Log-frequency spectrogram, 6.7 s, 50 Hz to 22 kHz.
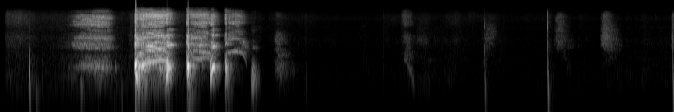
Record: {"cough_length": "6.7 s", "cough_amplitude": 29204, "cough_signal_mean_std_ratio": 0.23, "survey_phase": "beta (2021-08-13 to 2022-03-07)", "age": "65+", "gender": "Female", "wearing_mask": "No", "symptom_cough_any": true, "smoker_status": "Never smoked", "respiratory_condition_asthma": false, "respiratory_condition_other": false, "recruitment_source": "REACT", "submission_delay": "1 day", "covid_test_result": "Negative", "covid_test_method": "RT-qPCR", "influenza_a_test_result": "Unknown/Void", "influenza_b_test_result": "Unknown/Void"}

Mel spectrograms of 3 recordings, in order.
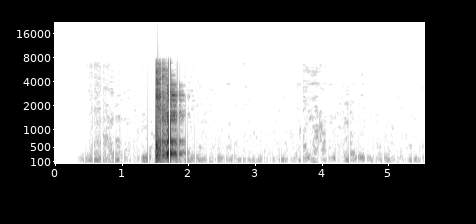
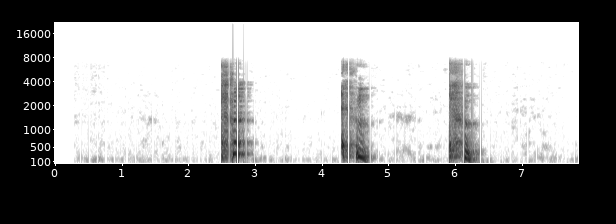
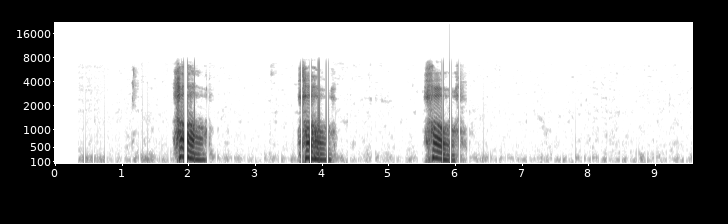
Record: {"cough_length": "5.5 s", "cough_amplitude": 27347, "cough_signal_mean_std_ratio": 0.16, "three_cough_length": "7.9 s", "three_cough_amplitude": 27643, "three_cough_signal_mean_std_ratio": 0.25, "exhalation_length": "9.6 s", "exhalation_amplitude": 27098, "exhalation_signal_mean_std_ratio": 0.26, "survey_phase": "beta (2021-08-13 to 2022-03-07)", "age": "45-64", "gender": "Female", "wearing_mask": "No", "symptom_none": true, "smoker_status": "Ex-smoker", "respiratory_condition_asthma": false, "respiratory_condition_other": false, "recruitment_source": "REACT", "submission_delay": "1 day", "covid_test_result": "Negative", "covid_test_method": "RT-qPCR"}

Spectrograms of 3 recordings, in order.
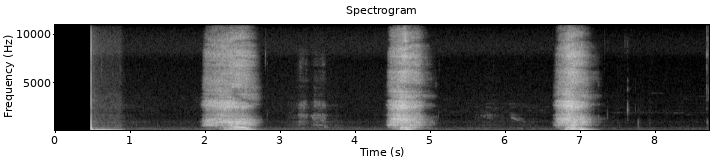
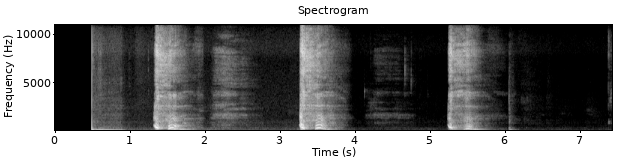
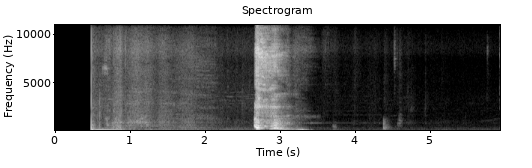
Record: {"exhalation_length": "8.7 s", "exhalation_amplitude": 23189, "exhalation_signal_mean_std_ratio": 0.36, "three_cough_length": "7.4 s", "three_cough_amplitude": 26028, "three_cough_signal_mean_std_ratio": 0.29, "cough_length": "5.9 s", "cough_amplitude": 26028, "cough_signal_mean_std_ratio": 0.24, "survey_phase": "beta (2021-08-13 to 2022-03-07)", "age": "65+", "gender": "Male", "wearing_mask": "No", "symptom_none": true, "smoker_status": "Current smoker (e-cigarettes or vapes only)", "respiratory_condition_asthma": false, "respiratory_condition_other": false, "recruitment_source": "REACT", "submission_delay": "4 days", "covid_test_result": "Negative", "covid_test_method": "RT-qPCR", "influenza_a_test_result": "Unknown/Void", "influenza_b_test_result": "Unknown/Void"}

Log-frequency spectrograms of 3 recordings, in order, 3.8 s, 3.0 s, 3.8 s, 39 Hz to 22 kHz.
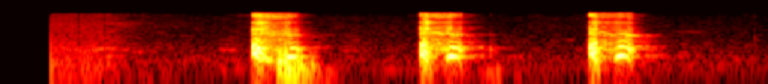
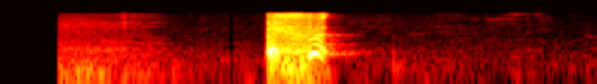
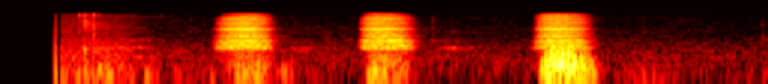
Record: {"three_cough_length": "3.8 s", "three_cough_amplitude": 28674, "three_cough_signal_mean_std_ratio": 0.3, "cough_length": "3.0 s", "cough_amplitude": 28998, "cough_signal_mean_std_ratio": 0.24, "exhalation_length": "3.8 s", "exhalation_amplitude": 19280, "exhalation_signal_mean_std_ratio": 0.33, "survey_phase": "alpha (2021-03-01 to 2021-08-12)", "age": "18-44", "gender": "Female", "wearing_mask": "No", "symptom_cough_any": true, "symptom_fatigue": true, "symptom_headache": true, "symptom_change_to_sense_of_smell_or_taste": true, "symptom_onset": "3 days", "smoker_status": "Current smoker (1 to 10 cigarettes per day)", "respiratory_condition_asthma": false, "respiratory_condition_other": false, "recruitment_source": "Test and Trace", "submission_delay": "2 days", "covid_test_result": "Positive", "covid_test_method": "RT-qPCR", "covid_ct_value": 27.0, "covid_ct_gene": "N gene"}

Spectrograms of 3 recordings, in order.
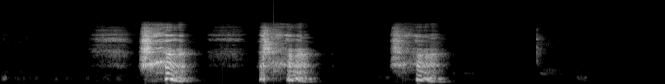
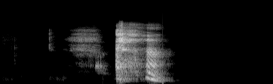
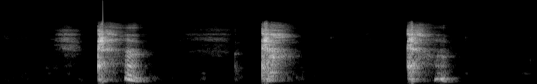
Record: {"exhalation_length": "6.7 s", "exhalation_amplitude": 32768, "exhalation_signal_mean_std_ratio": 0.36, "cough_length": "2.7 s", "cough_amplitude": 32768, "cough_signal_mean_std_ratio": 0.31, "three_cough_length": "5.4 s", "three_cough_amplitude": 32768, "three_cough_signal_mean_std_ratio": 0.3, "survey_phase": "beta (2021-08-13 to 2022-03-07)", "age": "65+", "gender": "Female", "wearing_mask": "No", "symptom_runny_or_blocked_nose": true, "symptom_abdominal_pain": true, "symptom_diarrhoea": true, "symptom_fatigue": true, "symptom_onset": "12 days", "smoker_status": "Ex-smoker", "respiratory_condition_asthma": false, "respiratory_condition_other": true, "recruitment_source": "REACT", "submission_delay": "3 days", "covid_test_result": "Negative", "covid_test_method": "RT-qPCR", "influenza_a_test_result": "Negative", "influenza_b_test_result": "Negative"}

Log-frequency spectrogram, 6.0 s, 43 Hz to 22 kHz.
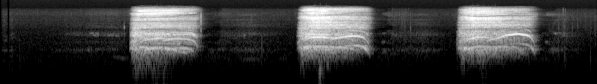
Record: {"exhalation_length": "6.0 s", "exhalation_amplitude": 12233, "exhalation_signal_mean_std_ratio": 0.51, "survey_phase": "beta (2021-08-13 to 2022-03-07)", "age": "45-64", "gender": "Female", "wearing_mask": "No", "symptom_cough_any": true, "symptom_runny_or_blocked_nose": true, "symptom_fatigue": true, "symptom_headache": true, "symptom_onset": "3 days", "smoker_status": "Never smoked", "respiratory_condition_asthma": false, "respiratory_condition_other": false, "recruitment_source": "Test and Trace", "submission_delay": "2 days", "covid_test_result": "Positive", "covid_test_method": "RT-qPCR", "covid_ct_value": 16.0, "covid_ct_gene": "ORF1ab gene", "covid_ct_mean": 16.9, "covid_viral_load": "2900000 copies/ml", "covid_viral_load_category": "High viral load (>1M copies/ml)"}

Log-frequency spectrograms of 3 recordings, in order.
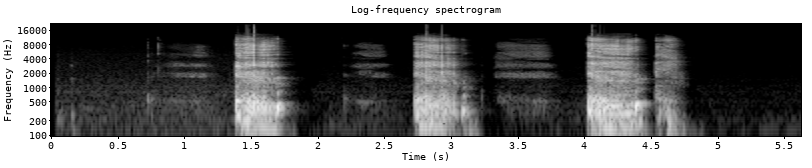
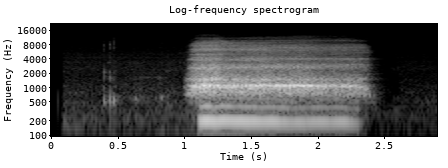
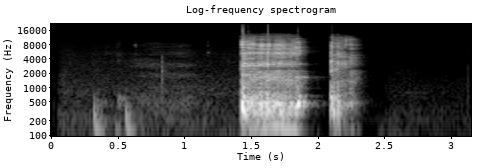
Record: {"three_cough_length": "5.6 s", "three_cough_amplitude": 32768, "three_cough_signal_mean_std_ratio": 0.35, "exhalation_length": "2.9 s", "exhalation_amplitude": 16496, "exhalation_signal_mean_std_ratio": 0.59, "cough_length": "3.2 s", "cough_amplitude": 32768, "cough_signal_mean_std_ratio": 0.31, "survey_phase": "beta (2021-08-13 to 2022-03-07)", "age": "18-44", "gender": "Female", "wearing_mask": "No", "symptom_none": true, "smoker_status": "Never smoked", "respiratory_condition_asthma": false, "respiratory_condition_other": false, "recruitment_source": "Test and Trace", "submission_delay": "0 days", "covid_test_result": "Negative", "covid_test_method": "RT-qPCR"}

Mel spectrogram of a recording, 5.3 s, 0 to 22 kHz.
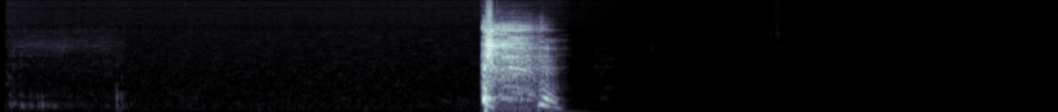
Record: {"cough_length": "5.3 s", "cough_amplitude": 32768, "cough_signal_mean_std_ratio": 0.17, "survey_phase": "beta (2021-08-13 to 2022-03-07)", "age": "45-64", "gender": "Female", "wearing_mask": "No", "symptom_runny_or_blocked_nose": true, "symptom_fatigue": true, "symptom_onset": "11 days", "smoker_status": "Never smoked", "respiratory_condition_asthma": true, "respiratory_condition_other": false, "recruitment_source": "REACT", "submission_delay": "5 days", "covid_test_result": "Negative", "covid_test_method": "RT-qPCR", "influenza_a_test_result": "Negative", "influenza_b_test_result": "Negative"}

